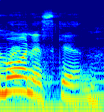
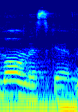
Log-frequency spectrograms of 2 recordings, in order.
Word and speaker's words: Måneskin: On the Måneskin. Måneskin.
